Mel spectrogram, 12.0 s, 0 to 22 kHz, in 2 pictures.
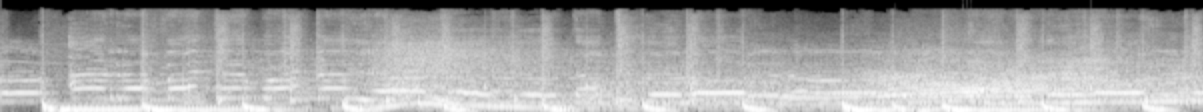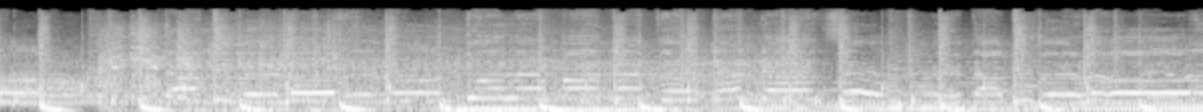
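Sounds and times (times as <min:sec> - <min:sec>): dance music with kick drum: 0:00.7 - 0:12.0
motorcycle engine revving: 0:00.7 - 0:12.0.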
